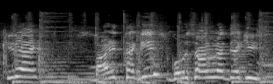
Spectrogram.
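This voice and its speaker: A man playing a sly young son-in-law in a Rajbanshi comedy sketch, talking with a Rajbanshi accent in an excited, defensive way. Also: very high voice, fairly quick. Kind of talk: village comedy sketch acting. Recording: background music.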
